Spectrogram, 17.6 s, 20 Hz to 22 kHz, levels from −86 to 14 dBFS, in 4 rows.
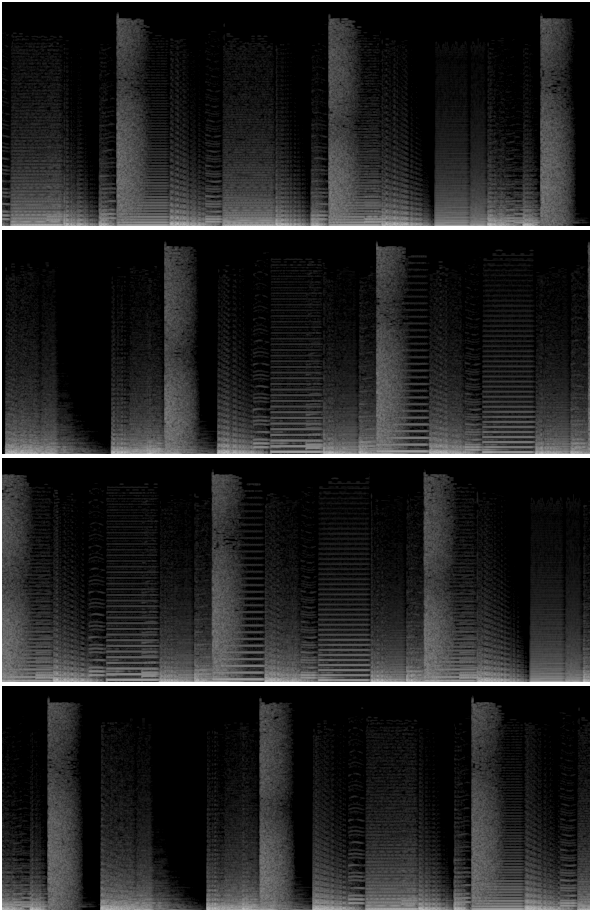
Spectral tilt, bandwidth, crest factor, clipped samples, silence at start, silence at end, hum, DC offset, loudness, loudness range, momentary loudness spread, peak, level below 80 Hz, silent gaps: -6.5 dB/octave; over 20 kHz; 14 dB; under 0.1%; 0 s; 0 s; none; under 0.1%; -24 LUFS; 1 LU; 6 LU; -8 dBFS; -26 dBFS; none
